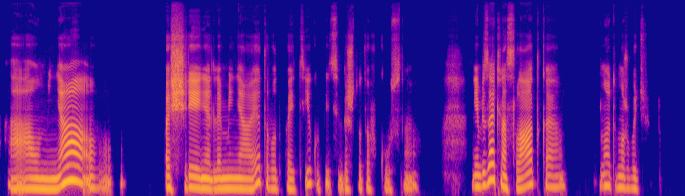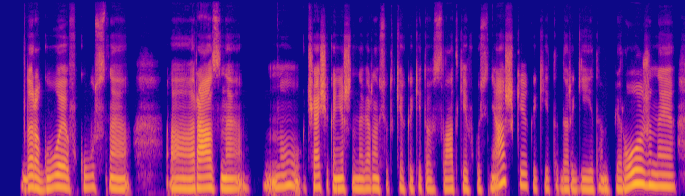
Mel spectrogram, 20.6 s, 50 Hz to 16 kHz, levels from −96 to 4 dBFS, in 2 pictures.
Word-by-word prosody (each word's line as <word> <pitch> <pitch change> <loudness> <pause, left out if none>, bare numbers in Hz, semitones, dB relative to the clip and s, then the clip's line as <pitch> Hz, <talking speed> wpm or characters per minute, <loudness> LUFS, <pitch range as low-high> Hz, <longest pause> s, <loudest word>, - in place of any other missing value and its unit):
А 150 - +2
у 150 - +3
меня 215 - +6
в 160 -1 -5 0.8
поощрение 160 -2 +6
для 145 +1 +1
меня- 150 -1 +2
это 235 +2 -2
вот 150 -2 -6
пойти 145 - -5
купить - - -10
себе - - -7
что-то - - -7
вкусное. - - -10 0.8
Не 175 - +1
обязательно 195 -1 +3
сладкое, 165 - -1 0.5
но 185 +1 -4
это 180 -2 -13
может 165 -2 -3
быть 145 -2 -8 0.9
дорогое, 160 +2 +2
вкусное, 155 -1 -4 0.5
а, 150 0 0
разное, 155 -1 +3 0.2
ну, 185 +1 -3
чаще, 170 +3 +1
конечно, 150 -2 0
наверно, 150 +1 -2
всё-таки 150 +3 -10
какие-то 140 +1 -7
сладкие 145 +2 -5
вкусняшки, 190 - -2
какие-то 150 -1 -11
дорогие, 140 0 -4
там, 140 -1 -6
пирожные, 180 - +2
150 Hz, 110 wpm, -20 LUFS, 145-175 Hz, 0.9 s, меня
